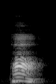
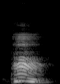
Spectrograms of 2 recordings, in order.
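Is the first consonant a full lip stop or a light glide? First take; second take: full stop; full stop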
